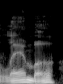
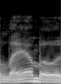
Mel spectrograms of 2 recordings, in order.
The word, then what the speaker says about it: Lambeau: Bank Stadium is not Lambeau. The Packers. Oh, I know what you're saying. Lambeau Field. Yeah. That's their rival. So, like, even though it's spelled differently, they're like, yeah, but the Lambo is my god Lambo dad.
